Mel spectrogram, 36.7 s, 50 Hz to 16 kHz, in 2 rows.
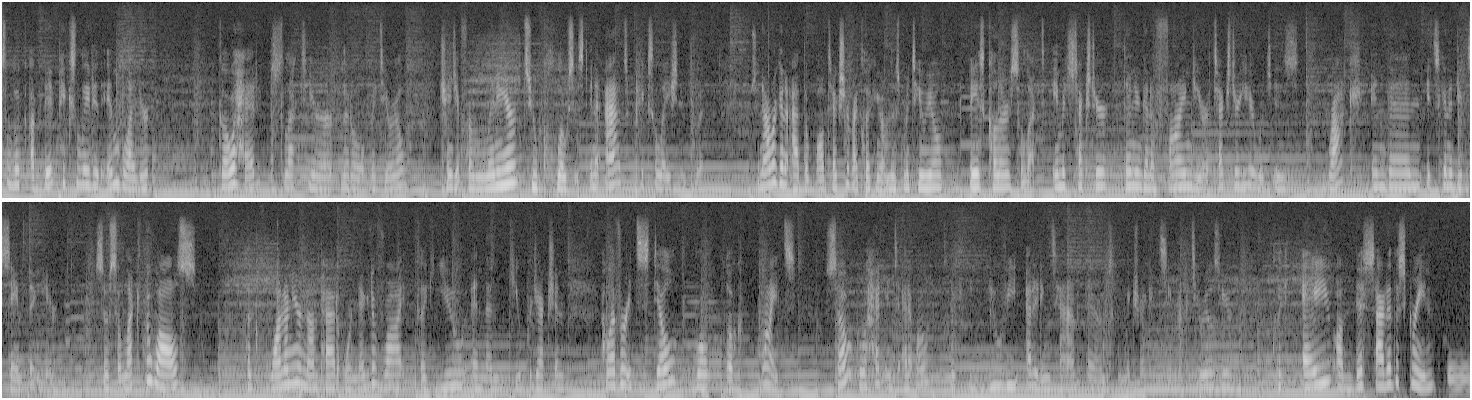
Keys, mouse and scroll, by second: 1.5 scroll down 1, 1.6-2.7 scroll up 9, 2.7 Tab, 5.8-7.2 drag, 7.2 Tab, 7.4-7.8 scroll up 9, 7.8 middle click, 8.1-10.3 scroll down 17, 8.8 middle click, 10.3 click, 12.0-14.7 drag, 17.1-18.3 middle drag, 18.3 Tab, 18.4 scroll up 3, 18.6 middle click, 19.1 click, 19.4 alt+shift+click, 20.0 alt+shift+click, 21.8 KP_1, 23.8 u, 25.0-26.4 middle drag, 26.4 Tab, 26.8-27.4 middle drag, 27.4-27.9 scroll up 4, 27.9-29.0 shift+middle drag, 29.0 Tab, 30.7 click, 32.8 click, 33.1 middle click, 36.1-36.7 middle drag.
